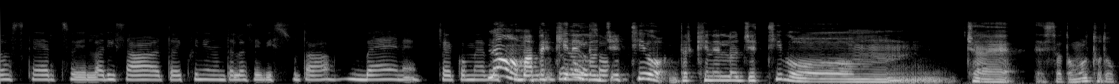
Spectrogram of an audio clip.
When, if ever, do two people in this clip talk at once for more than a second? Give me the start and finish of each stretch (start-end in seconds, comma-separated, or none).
4.8-6.1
